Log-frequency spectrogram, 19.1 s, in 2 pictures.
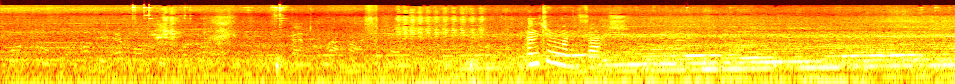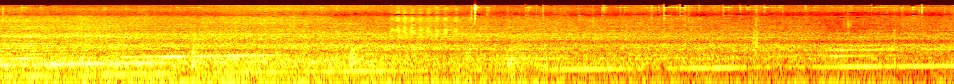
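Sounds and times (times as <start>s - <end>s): train wheels rumbling: 4.6s - 19.0s.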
